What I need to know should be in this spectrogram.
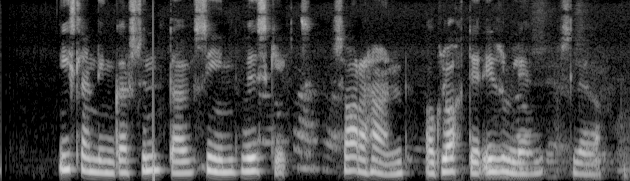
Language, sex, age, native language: Icelandic, male, 12, Icelandic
